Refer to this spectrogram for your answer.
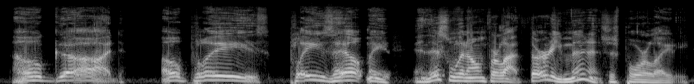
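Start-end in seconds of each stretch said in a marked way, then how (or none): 0.1-3.9 acted very slow, high pained holler, "God" stretched long. Retelling what a lady a few beds down was hollering: imitating someone hollering in pain. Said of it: "a lady a few beds down was hollering".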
